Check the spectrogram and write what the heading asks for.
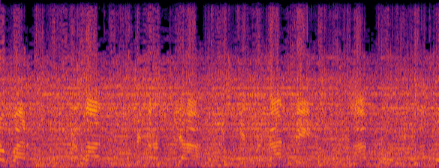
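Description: Loud, constant procession din: band music with heavy drumbeats, mixed with many overlapping voices.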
